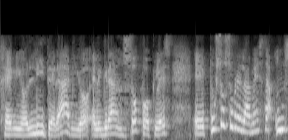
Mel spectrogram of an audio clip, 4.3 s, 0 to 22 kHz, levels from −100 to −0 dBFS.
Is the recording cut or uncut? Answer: uncut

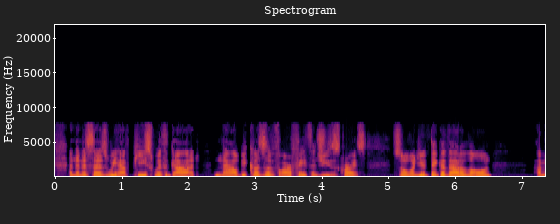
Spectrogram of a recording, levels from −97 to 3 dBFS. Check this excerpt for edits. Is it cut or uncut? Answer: uncut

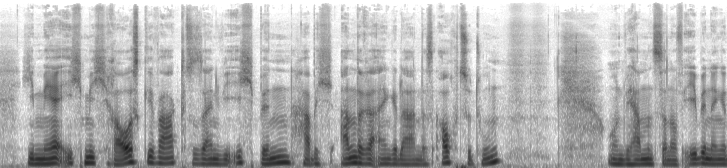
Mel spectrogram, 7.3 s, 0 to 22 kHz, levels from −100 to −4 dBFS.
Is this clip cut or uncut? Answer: cut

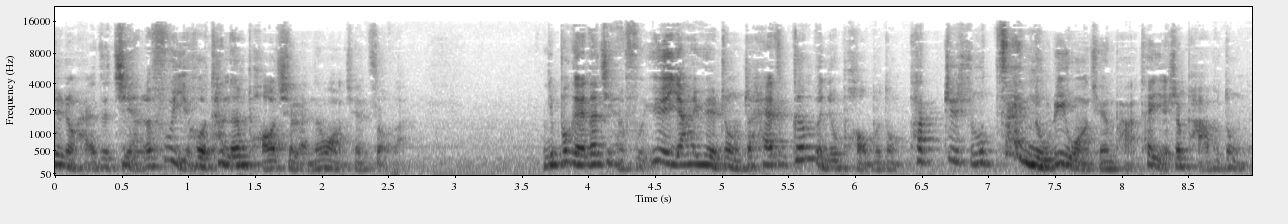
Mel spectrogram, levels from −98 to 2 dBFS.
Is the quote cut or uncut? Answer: uncut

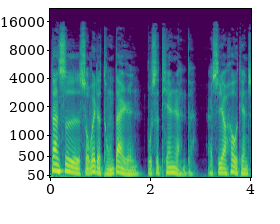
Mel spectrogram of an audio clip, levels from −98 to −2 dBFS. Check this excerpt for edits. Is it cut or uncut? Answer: cut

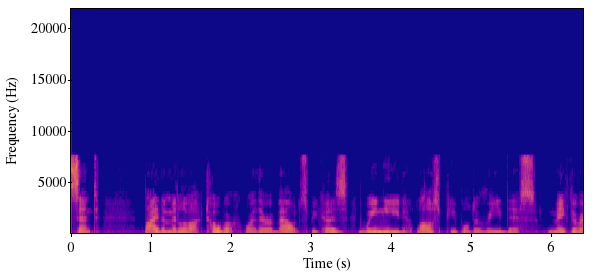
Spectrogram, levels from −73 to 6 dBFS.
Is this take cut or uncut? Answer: cut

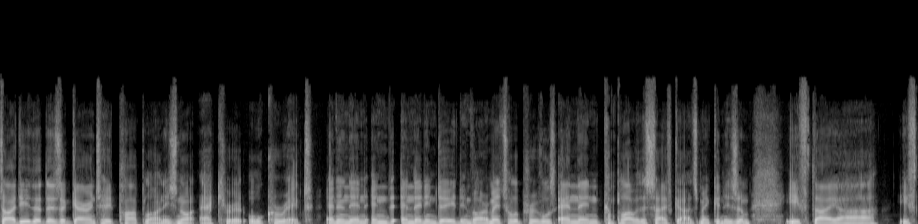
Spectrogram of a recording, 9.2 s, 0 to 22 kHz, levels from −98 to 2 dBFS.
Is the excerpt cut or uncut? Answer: cut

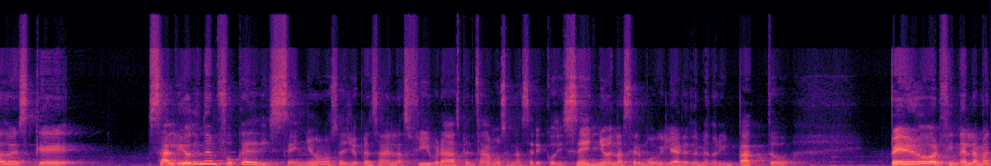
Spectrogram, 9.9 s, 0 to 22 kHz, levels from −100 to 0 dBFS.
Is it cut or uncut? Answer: uncut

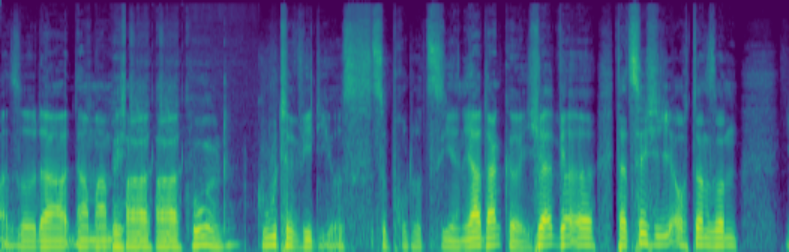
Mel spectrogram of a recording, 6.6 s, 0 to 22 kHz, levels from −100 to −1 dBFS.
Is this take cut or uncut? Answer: cut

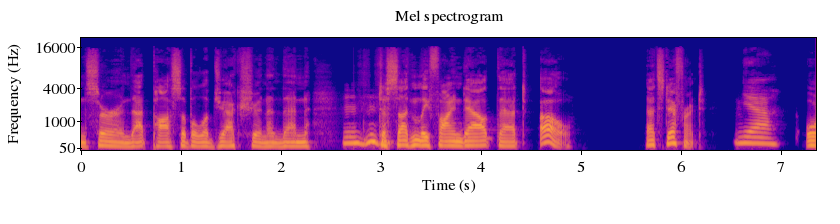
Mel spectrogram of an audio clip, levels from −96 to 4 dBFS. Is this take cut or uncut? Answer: uncut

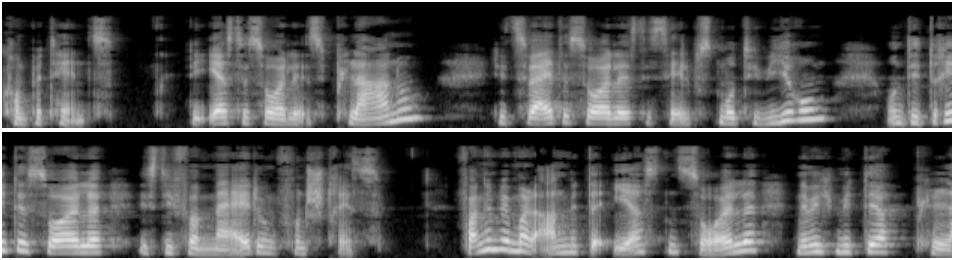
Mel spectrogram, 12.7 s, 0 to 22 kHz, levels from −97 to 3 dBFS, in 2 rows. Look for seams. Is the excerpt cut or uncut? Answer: uncut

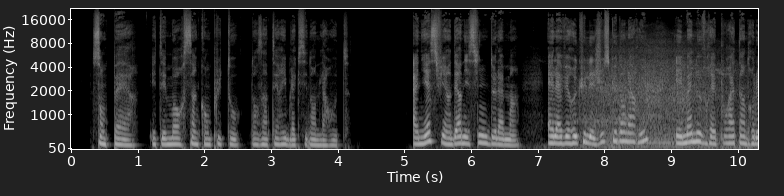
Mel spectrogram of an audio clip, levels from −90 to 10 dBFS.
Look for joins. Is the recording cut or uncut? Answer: uncut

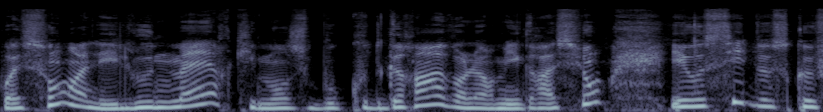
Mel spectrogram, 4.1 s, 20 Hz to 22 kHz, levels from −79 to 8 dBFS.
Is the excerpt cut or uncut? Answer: uncut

